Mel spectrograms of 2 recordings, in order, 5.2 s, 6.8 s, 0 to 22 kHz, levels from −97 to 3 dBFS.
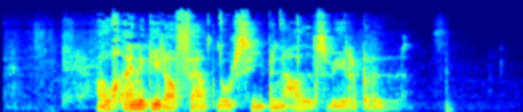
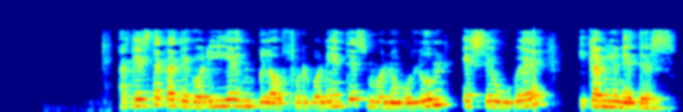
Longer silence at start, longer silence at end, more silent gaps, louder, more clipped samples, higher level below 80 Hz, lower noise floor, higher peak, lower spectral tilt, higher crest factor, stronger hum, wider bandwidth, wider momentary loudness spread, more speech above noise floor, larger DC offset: second, 0.6 s vs 1.2 s; first, 0.75 s vs 0.15 s; second, none vs 5.73-5.77 s; about the same, -20 LUFS vs -18 LUFS; neither; about the same, -56 dBFS vs -58 dBFS; second, -71 dBFS vs -76 dBFS; about the same, -2 dBFS vs -2 dBFS; second, -4 dB/octave vs -5.5 dB/octave; about the same, 20 dB vs 16 dB; neither; first, 16 kHz vs 7.6 kHz; first, 16 LU vs 8 LU; second, 51 dB vs 58 dB; neither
